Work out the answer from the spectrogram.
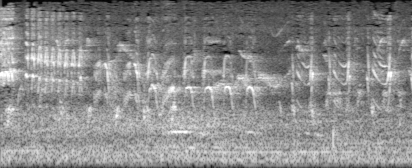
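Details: Caged Chinese hwamei delivering a dense, busy stream of chattering whistles and trills, fairly faint over noisy background.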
